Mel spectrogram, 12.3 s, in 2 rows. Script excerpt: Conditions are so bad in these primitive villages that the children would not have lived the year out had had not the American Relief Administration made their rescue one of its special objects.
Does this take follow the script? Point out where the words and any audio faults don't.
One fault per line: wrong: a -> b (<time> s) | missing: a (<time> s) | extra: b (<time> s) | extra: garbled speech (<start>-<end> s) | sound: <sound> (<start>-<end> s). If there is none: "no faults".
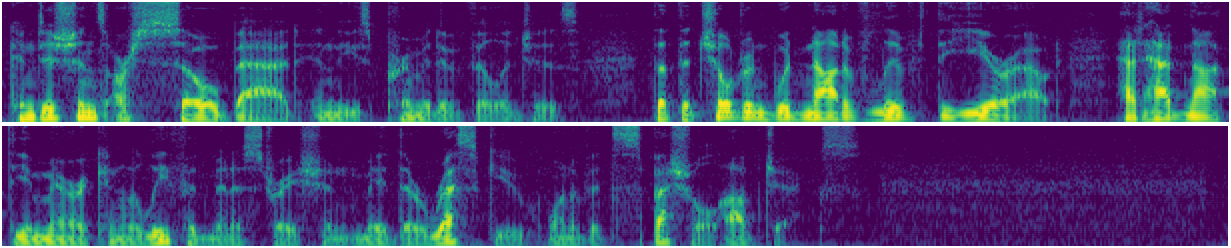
no faults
